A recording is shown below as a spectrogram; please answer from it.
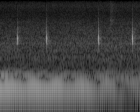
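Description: Background church keyboard holding a low, sustained chord, with a new low note coming in just as it begins. Faint light ticks sound about every half second.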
